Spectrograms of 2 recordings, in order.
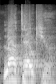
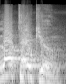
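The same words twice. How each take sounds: First: Said in the usual way. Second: Shouted praise. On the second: Acted. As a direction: shout Lord out like a joyful praise. Preacher voices a grateful widow.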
